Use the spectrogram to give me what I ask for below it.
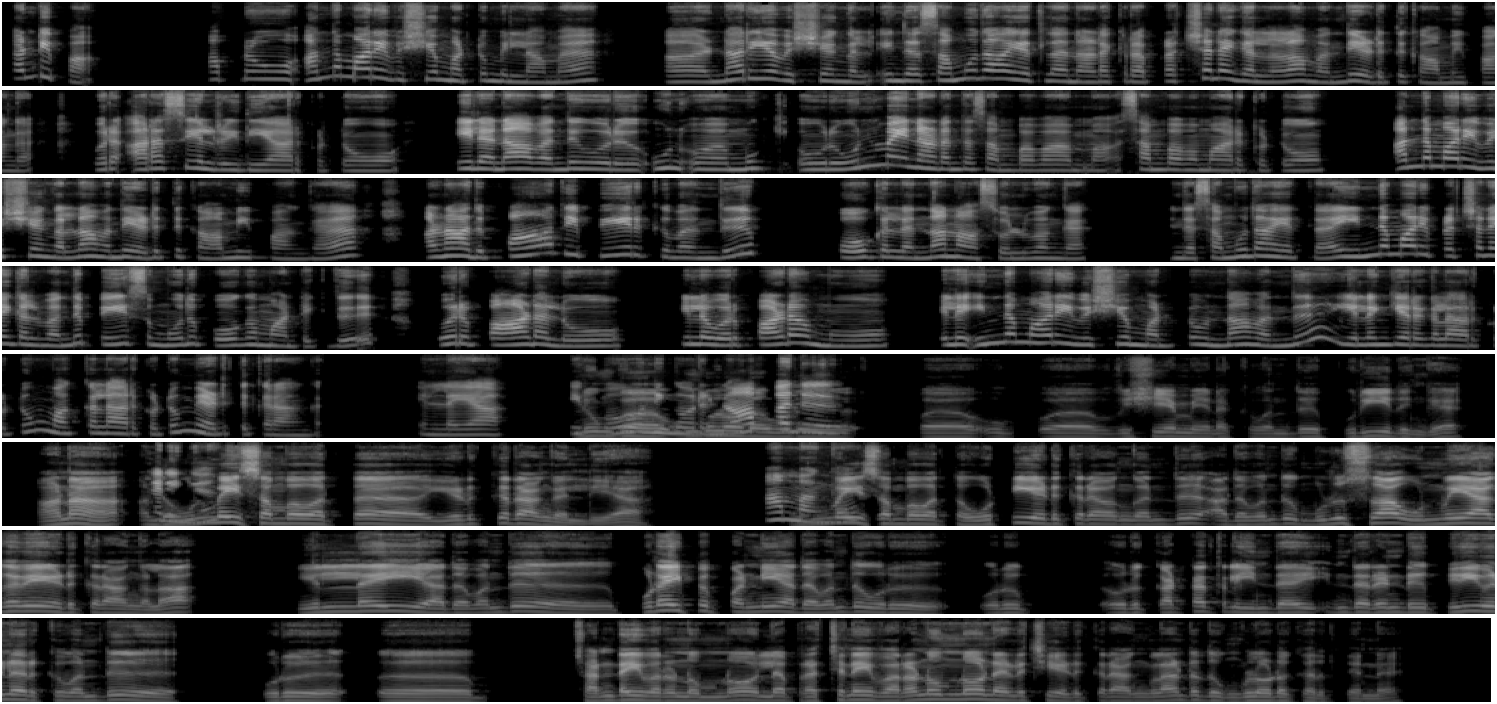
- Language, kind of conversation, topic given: Tamil, podcast, ஊடகங்களில் சாதி மற்றும் சமூக அடையாளங்கள் எப்படிச் சித்தரிக்கப்படுகின்றன?
- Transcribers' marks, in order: "உங்க" said as "நுாங்க"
